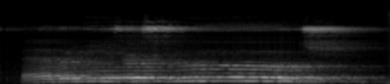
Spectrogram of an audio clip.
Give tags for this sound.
ebenezer; christmas

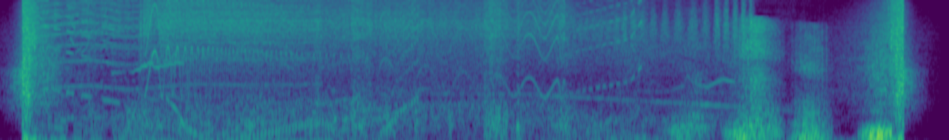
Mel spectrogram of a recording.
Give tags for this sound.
radio; sfx; bumper

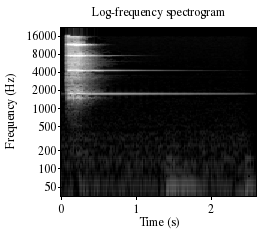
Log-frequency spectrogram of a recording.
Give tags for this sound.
metallic; doorbell; bell; ringing; ring; door; rings

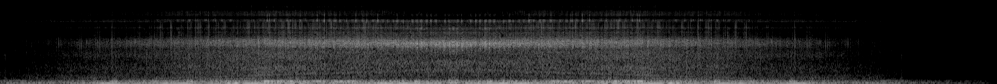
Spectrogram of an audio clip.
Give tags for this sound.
pulley; soundeffect; spinning; wheel

